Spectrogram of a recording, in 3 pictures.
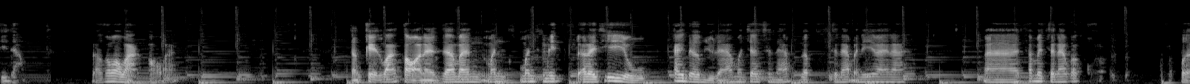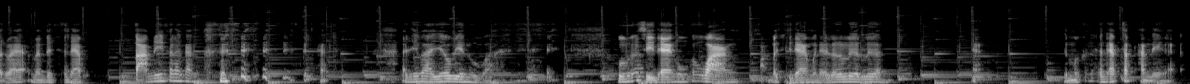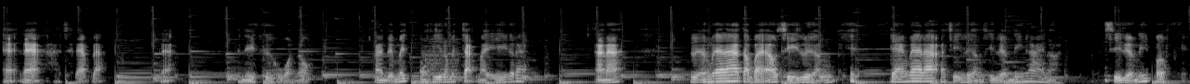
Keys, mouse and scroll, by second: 0.8-3.3 drag, 4.8 ctrl+middle click, 5.1 ctrl+middle click, 10.7 click, 11.1 click, 11.6 click, 12.0 click, 14.5 middle click, 15.2 ctrl+middle click, 16.9 ctrl+middle click, 18.2 ctrl+middle click, 19.1-24.2 drag, 24.9 ctrl+middle click, 28.9 middle click, 29.7 ctrl+middle click, 30.8 ctrl+middle click, 32.0 click, 33.8-34.9 drag, 35.3 ctrl+middle click.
